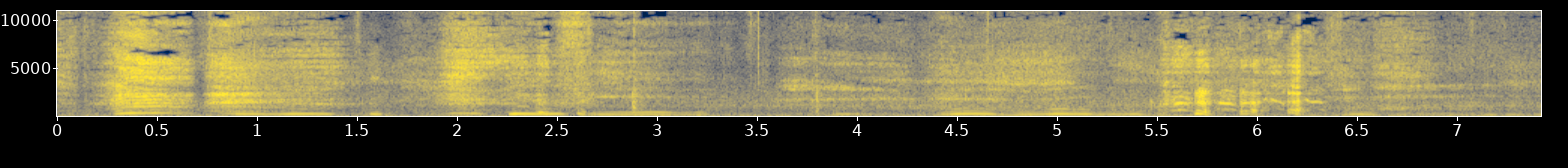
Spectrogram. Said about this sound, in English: I'm breathing too much.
